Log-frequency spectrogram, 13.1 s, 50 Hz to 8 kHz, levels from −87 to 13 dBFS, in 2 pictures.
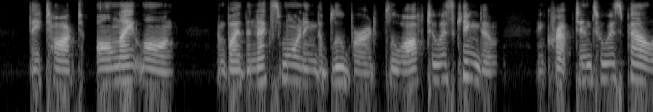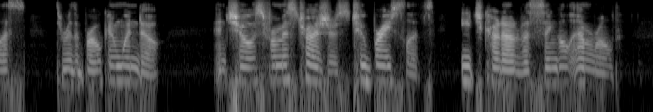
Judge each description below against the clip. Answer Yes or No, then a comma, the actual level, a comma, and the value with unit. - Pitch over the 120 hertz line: Yes, medium, 185 Hz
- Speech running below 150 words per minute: No, average, 185 wpm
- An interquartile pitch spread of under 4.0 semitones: Yes, average, 3.5 semitones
